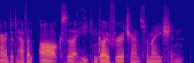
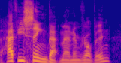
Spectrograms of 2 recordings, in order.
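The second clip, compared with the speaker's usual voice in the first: ordinary talk, nothing marked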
